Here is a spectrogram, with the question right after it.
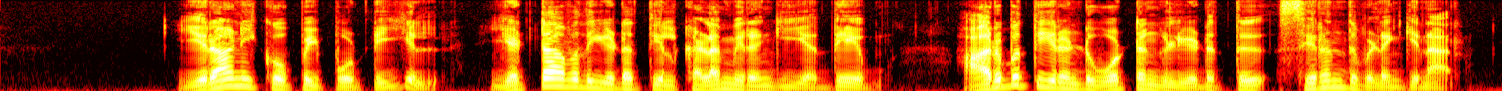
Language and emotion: Tamil, neutral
